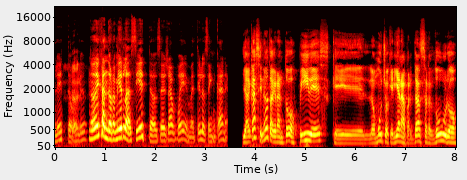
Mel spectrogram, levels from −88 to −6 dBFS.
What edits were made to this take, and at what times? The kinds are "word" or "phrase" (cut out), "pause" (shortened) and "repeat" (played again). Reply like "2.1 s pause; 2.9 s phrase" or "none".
none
